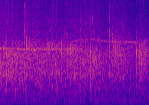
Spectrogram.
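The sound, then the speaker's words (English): A church audience claps in praise during a morning service, a dense, steady wash of many hands applauding at an even loudness from start to finish. “Can you give the Lord a hand clap of praise if you know him this morning?”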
